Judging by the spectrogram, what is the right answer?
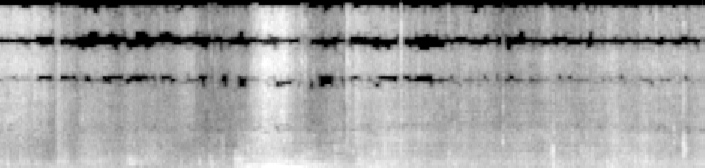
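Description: Asian elephants breathing noisily through their trunks as they feed on sunflower seeds, with one loud blast of breath about two seconds in.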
